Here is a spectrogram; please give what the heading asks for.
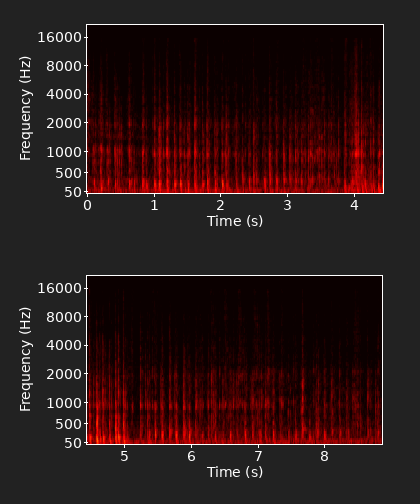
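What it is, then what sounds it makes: Cardboard package. A hand-sized, hollow white and blue cardboard retail package with a hang tab is held while fingernails scratch and tap quickly across it. The result is a steady run of dry, papery clicks and scrapes with a hollow, low body and almost no ring. A denser, louder patch of scratching comes about midway through.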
